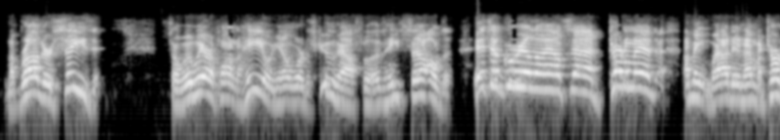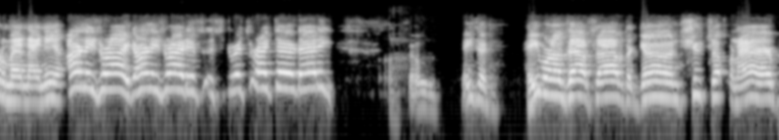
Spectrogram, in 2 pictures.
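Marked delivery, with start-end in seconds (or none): 4.8-6.6 high-pitched alarm call; retold excited call. Brother alerting the boy outside, acted excited call. 8.5-11.2 put-on high-pitched child's urgency; retold urgent alarm. Boy backing his brother to Daddy, acted high urgency.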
